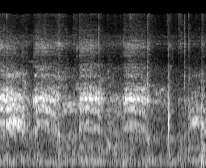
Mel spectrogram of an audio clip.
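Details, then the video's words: Crows fighting over food: a steady run of rough, nasal caws, about one every half second, overlapping and jostling, over a constant hiss of background noise. "Beautiful crow sounds"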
